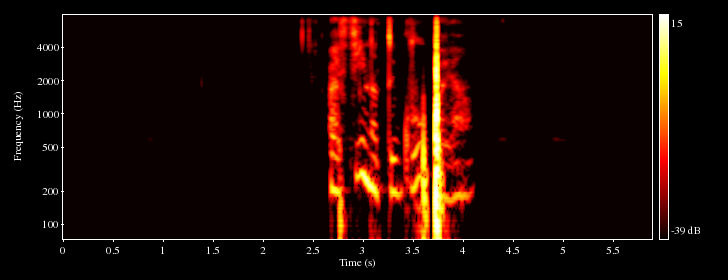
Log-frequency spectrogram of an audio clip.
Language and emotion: Russian, angry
